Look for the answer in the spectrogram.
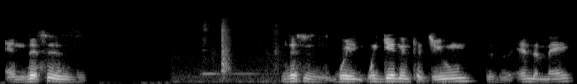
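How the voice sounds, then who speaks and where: A man's voice: mid-range voice, steady tone, measured pace, narrow, tinny audio, a little hiss or hum. A man talking in an emphatic, slangy way as a podcast guest, often checking that the listener follows. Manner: emphatic, slangy, keeps checking "you know what I'm saying". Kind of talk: casual chat.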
